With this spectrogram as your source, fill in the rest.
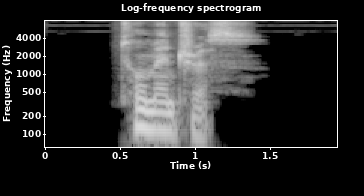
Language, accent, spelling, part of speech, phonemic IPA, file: English, Australia, tormentress, noun, /tɔɹˈmɛn.tɹəs/, En-au-tormentress.ogg
- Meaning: A female tormentor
